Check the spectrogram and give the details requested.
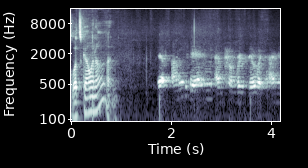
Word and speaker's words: Guilherme: My first name is Guilherme. How do you say it? Guilherme. Spell it out for me.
